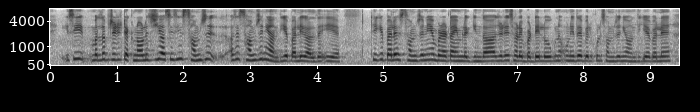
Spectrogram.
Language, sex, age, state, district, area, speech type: Dogri, female, 18-30, Jammu and Kashmir, Jammu, urban, spontaneous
